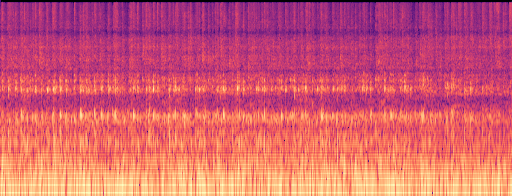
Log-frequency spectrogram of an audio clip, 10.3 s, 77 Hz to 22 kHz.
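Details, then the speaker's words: 1976 Chevrolet K20 squarebody 4x4 with a small-block V8, Edelbrock carburettor, flanged headers and a big distributor, fired up under the hood: a deep, steady idle with an even lope and no knocks, ticks or misses, a normal healthy idle. "and I'll fire it up so you can hear it. It sounds really good."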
